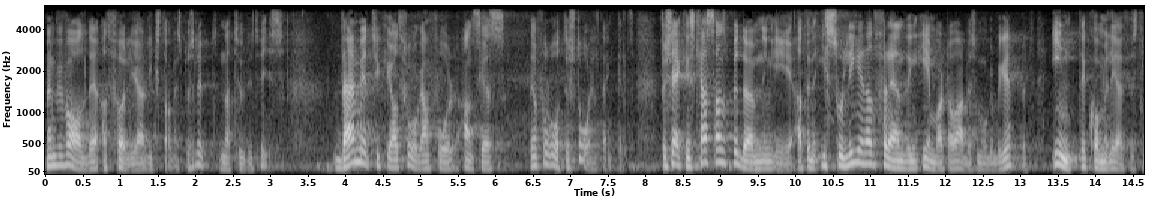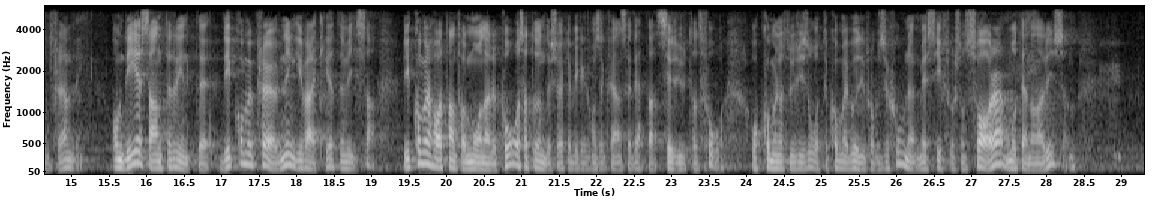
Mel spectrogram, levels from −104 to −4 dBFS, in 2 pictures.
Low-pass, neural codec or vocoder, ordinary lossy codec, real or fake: 5.4 kHz; none; none; real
